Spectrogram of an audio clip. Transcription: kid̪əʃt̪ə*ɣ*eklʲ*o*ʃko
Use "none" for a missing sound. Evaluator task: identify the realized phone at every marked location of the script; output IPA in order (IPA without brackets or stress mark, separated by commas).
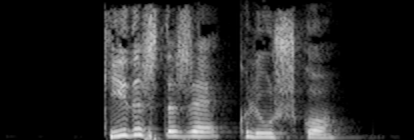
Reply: ʒ, u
